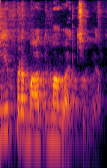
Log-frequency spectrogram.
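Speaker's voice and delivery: usual speaking voice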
